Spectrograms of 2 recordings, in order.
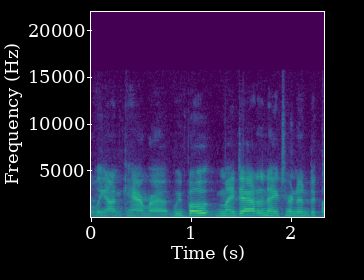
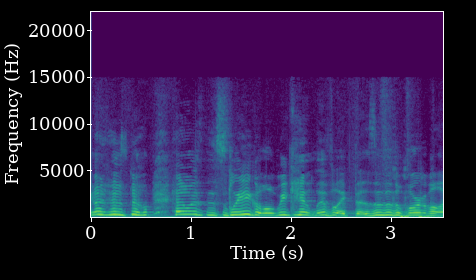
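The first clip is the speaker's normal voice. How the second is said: louder mock-tearful protest; overwhelmed crying; 3 semitones higher, 9 dB louder than usual. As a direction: imitate a friend falling apart in distress. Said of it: "so overwhelmed that she had to pull the car over and was crying".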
